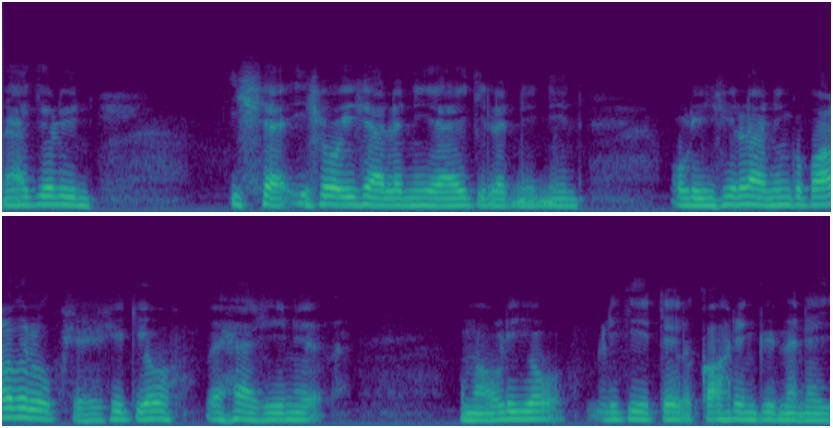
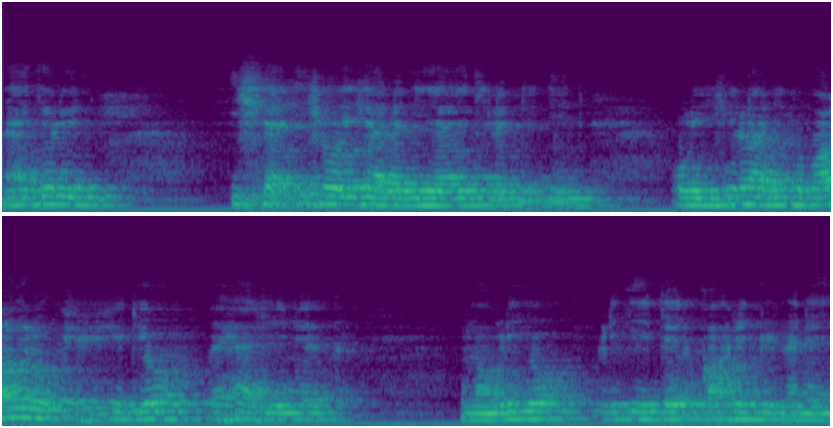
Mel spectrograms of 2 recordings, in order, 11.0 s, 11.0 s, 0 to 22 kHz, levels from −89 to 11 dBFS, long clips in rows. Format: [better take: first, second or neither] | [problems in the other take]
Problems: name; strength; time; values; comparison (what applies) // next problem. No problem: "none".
first | room echo; dies away in 0.7 s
